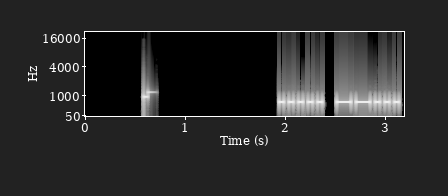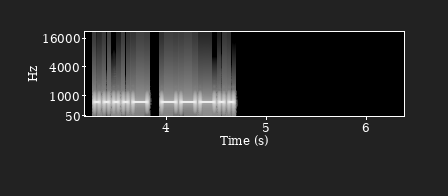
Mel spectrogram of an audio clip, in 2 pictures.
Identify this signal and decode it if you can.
Morse code, heard as a keyed tone, about 25 wpm, 700 Hz. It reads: 5748
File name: practice / 25wpm / Four Letter-Number Combinations - 25wpm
